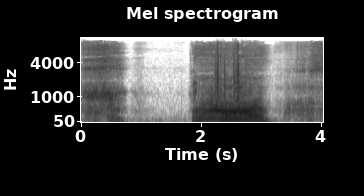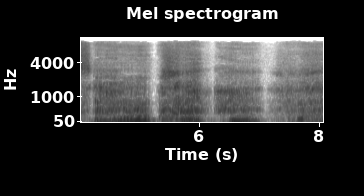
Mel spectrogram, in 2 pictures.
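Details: A Japanese adult's own real snoring, recorded 8 years ago when thinner: loud, rough snores with deep fluttering vibration, alternating with heavy breaths and brief pauses; the snorer wonders whether they have long had a sleep disorder.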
